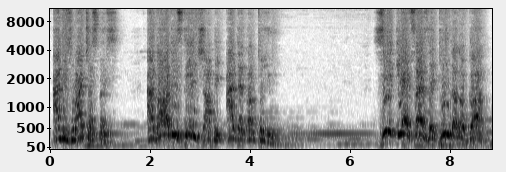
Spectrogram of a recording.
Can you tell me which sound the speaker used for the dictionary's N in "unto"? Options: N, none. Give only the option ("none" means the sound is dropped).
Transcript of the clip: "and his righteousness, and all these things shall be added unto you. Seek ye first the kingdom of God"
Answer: N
